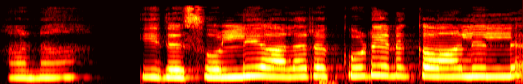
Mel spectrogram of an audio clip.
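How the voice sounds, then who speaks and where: A woman's voice: extremely high pitch, flat delivery, normal speed. A woman voicing a loving young wife who pleads and complains of being alone. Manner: pleading, plaintive.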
